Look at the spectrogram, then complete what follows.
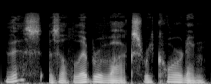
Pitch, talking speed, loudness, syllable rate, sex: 105 Hz, 140 wpm, -18 LUFS, 4.7 syllables/s, male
